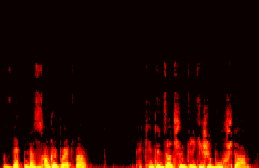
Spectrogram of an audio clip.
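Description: High, husky young sleuth. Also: female voice, brisk, warm tone. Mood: sceptical, stubborn. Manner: opinionated, argumentative. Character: sceptical, inquisitive young amateur sleuth. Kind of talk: German audio drama acting.

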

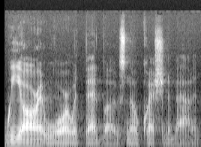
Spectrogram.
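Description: Very deep, gravelly middle-aged man. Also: normal speed, warm tone. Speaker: pest control expert. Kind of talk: documentary interview. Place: indoors, seated by a fireplace. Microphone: lapel. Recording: music behind the voice.

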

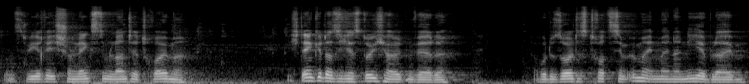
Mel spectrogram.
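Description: A man's voice: mid-range voice, fairly even intonation, normal speed, lightly acted. A man playing an earnest, thoughtful young acolyte healer in a fantasy audio drama. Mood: thoughtful, uneasy. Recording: long cave-like reverb, loud music.

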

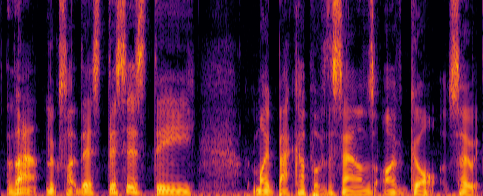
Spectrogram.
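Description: A middle-aged man with a low voice talks through a how-to in a relaxed, conversational manner. He explains things informally as a tutorial host. The sound is dry, with very little room in it. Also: measured pace, no echo. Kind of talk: casual tutorial narration.

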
